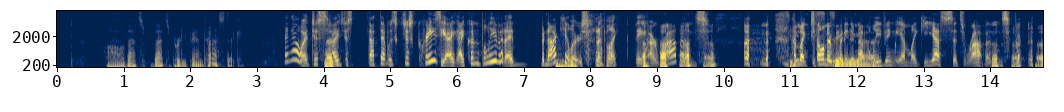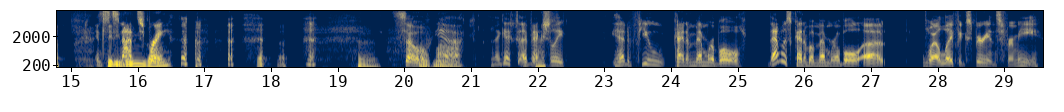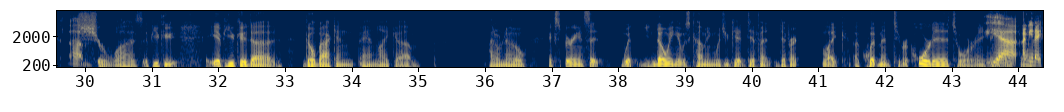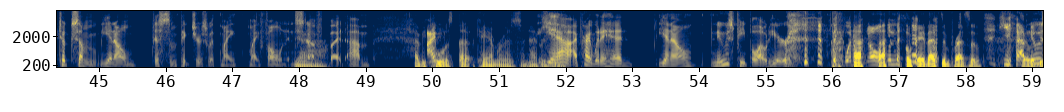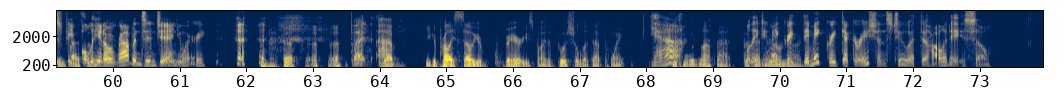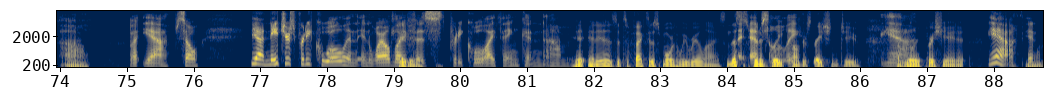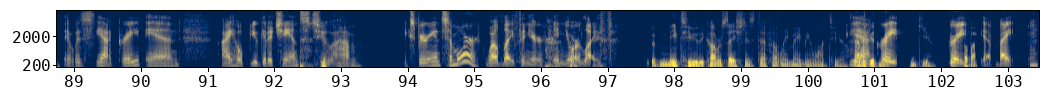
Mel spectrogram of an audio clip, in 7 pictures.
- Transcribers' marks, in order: laugh; chuckle; chuckle; chuckle; other background noise; laugh; chuckle; laughing while speaking: "known. Yeah, news people"; chuckle; chuckle; door; tapping; chuckle; chuckle
- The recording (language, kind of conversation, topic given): English, unstructured, How have encounters with animals or nature impacted your perspective?
- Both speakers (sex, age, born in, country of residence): female, 65-69, United States, United States; male, 55-59, United States, United States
